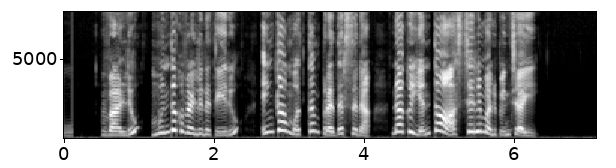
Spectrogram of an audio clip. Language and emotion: Telugu, happy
